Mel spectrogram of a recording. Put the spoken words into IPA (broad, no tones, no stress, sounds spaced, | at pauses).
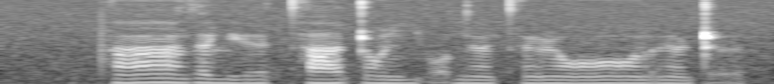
pʰ ãː z ə lʲ ɘː tʰ a ʈ ɔ̃ ʎ ɔ̰ d œ̃ tʰ ə̃ ɭ ɔ̃ː r œ̃ ʈ ə̰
